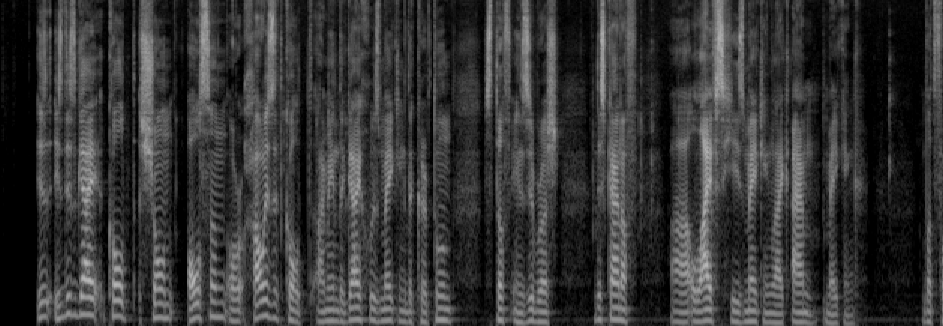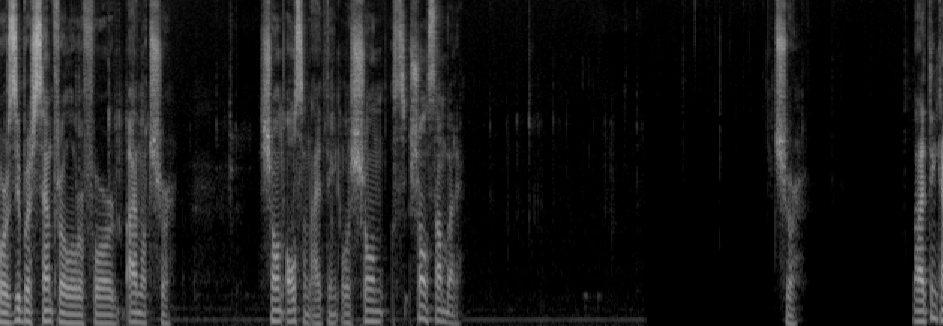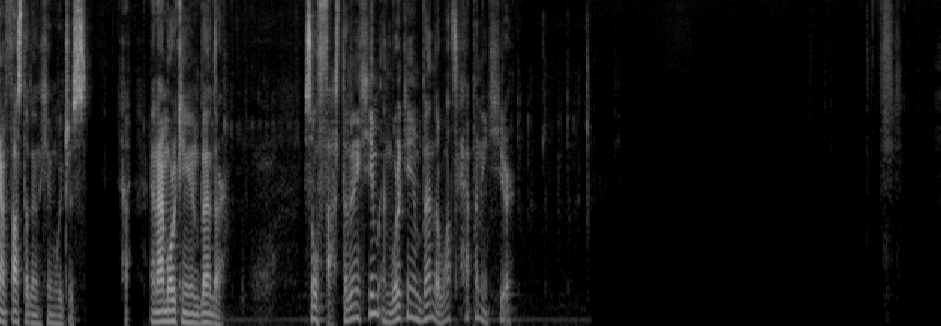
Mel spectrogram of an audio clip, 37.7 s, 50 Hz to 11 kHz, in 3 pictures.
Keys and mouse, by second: 3.6-4.5 typing, 7.9-9.3 typing, 11.7-12.8 drag, 13.5 g, 13.9 ], 14.0 ], 14.2 ], 16.2 1, 16.9 [, 17.1 [, 17.2 [, 28.0-32.5 shift+drag, 28.0-32.5 shift+middle drag, 28.0-32.5 shift+right drag.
